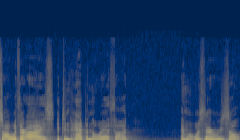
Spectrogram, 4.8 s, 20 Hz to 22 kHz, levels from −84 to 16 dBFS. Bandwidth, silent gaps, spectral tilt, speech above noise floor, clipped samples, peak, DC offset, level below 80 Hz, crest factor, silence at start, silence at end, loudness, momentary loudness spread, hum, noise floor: 16 kHz; none; -7 dB/octave; 39 dB; under 0.1%; -4 dBFS; under 0.1%; -54 dBFS; 16 dB; 0 s; 0 s; -20 LUFS; 10 LU; none; -58 dBFS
